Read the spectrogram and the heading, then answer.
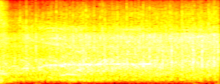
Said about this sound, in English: Come on, if you're going to clap, don't patty cake.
